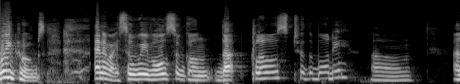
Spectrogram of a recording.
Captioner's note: chuckles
